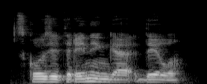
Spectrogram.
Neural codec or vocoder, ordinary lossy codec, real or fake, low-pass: none; none; real; 14.4 kHz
